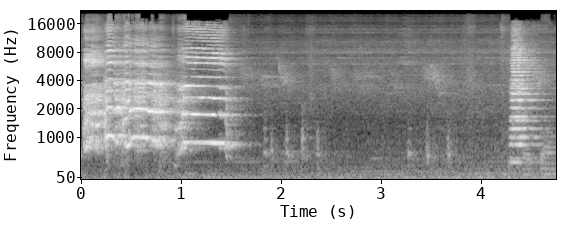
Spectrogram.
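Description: A gamecock from a fighting-rooster handler's stable crows loudly and close by in one long, strained call, followed by quieter clucks and background noise, then the start of another crow.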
